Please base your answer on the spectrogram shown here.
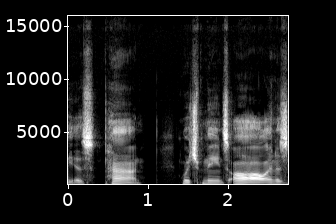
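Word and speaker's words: π: upper and lowercase p, which is always pronounced pa, as in past. The p is the most recognized Greek letter in both upper and lower case, as it is used extensively in mathematics, and it is the p sound. The numeric equivalent of the p is 80. In true Greek, it is not pronounced pi.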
